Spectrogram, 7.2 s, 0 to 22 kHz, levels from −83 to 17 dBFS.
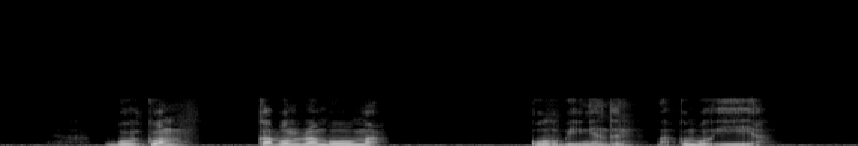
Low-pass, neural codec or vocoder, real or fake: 7.2 kHz; autoencoder, 22.05 kHz, a latent of 192 numbers a frame, VITS, trained on many speakers; fake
